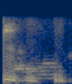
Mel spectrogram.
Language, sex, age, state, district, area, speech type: Odia, male, 60+, Odisha, Gajapati, rural, conversation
